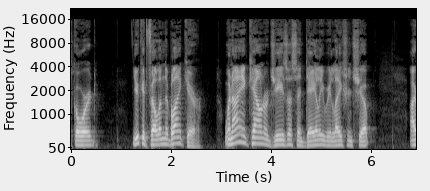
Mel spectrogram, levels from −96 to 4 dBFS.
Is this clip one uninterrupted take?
no; 1 cut; at 2.9 s

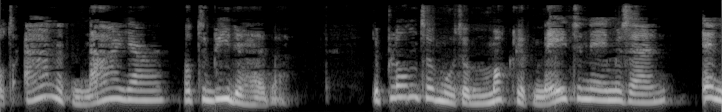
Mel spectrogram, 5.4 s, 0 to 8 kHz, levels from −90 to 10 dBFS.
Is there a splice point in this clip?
no; 0 cuts

